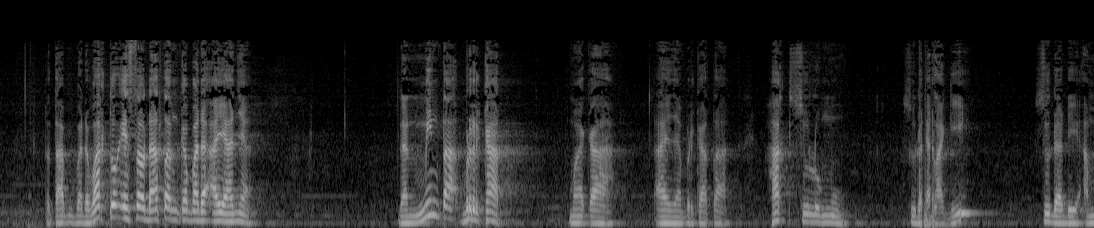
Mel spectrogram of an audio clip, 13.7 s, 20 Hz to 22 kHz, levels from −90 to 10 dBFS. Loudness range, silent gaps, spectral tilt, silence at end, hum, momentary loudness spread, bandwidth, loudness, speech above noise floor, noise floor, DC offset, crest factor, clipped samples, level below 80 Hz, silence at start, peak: 9 LU; none; -5.5 dB/octave; 0 s; none; 15 LU; 10.5 kHz; -28 LUFS; 34 dB; -61 dBFS; under 0.1%; 20 dB; under 0.1%; -60 dBFS; 0.35 s; -10 dBFS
